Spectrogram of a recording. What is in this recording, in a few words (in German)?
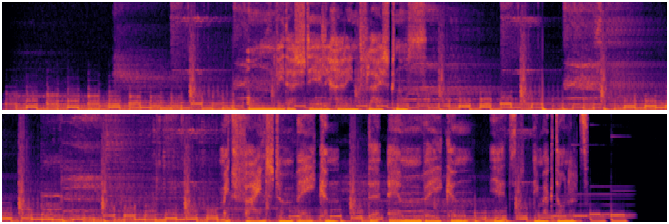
Werbung Sanft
